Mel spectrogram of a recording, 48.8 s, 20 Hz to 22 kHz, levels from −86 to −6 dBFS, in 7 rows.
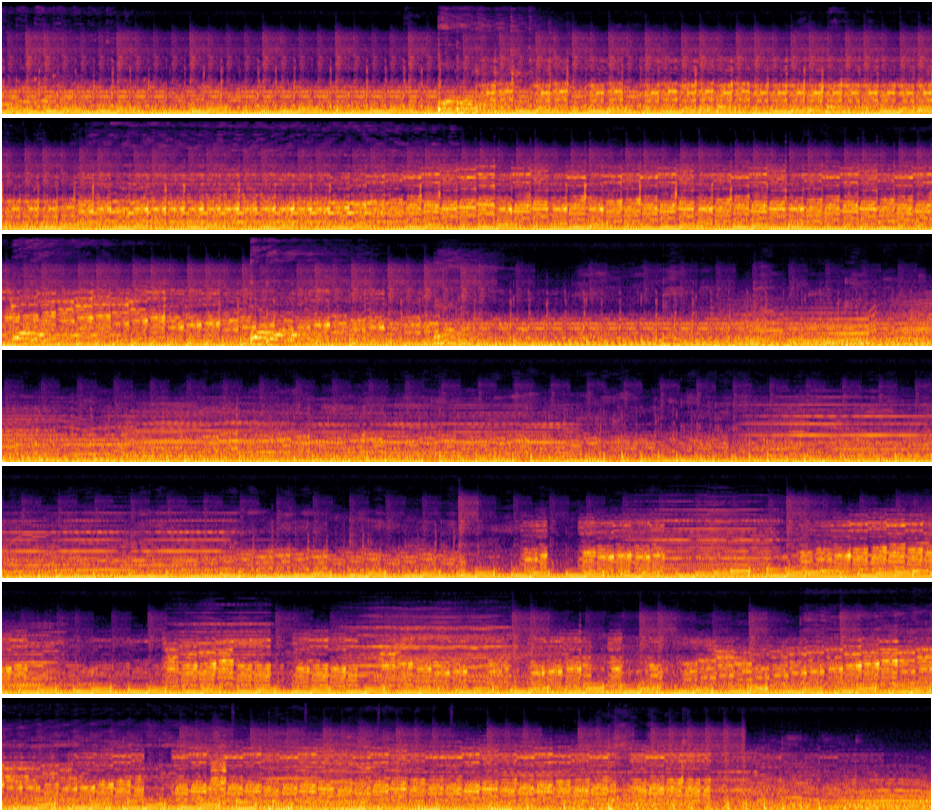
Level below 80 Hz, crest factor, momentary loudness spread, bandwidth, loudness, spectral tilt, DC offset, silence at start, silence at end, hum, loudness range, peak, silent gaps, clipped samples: -20 dBFS; 16 dB; 4 LU; 10.5 kHz; -18 LUFS; -7.5 dB/octave; under 0.1%; 0 s; 0 s; none; 3 LU; 0 dBFS; none; under 0.1%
